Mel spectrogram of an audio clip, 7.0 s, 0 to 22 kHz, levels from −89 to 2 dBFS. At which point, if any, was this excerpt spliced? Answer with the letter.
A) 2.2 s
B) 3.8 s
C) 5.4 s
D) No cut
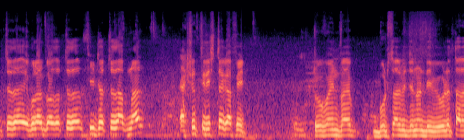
B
